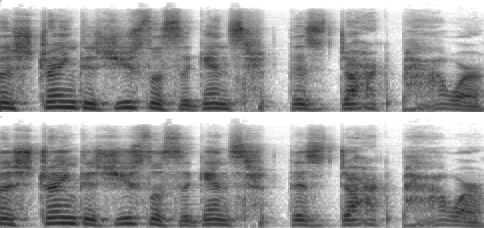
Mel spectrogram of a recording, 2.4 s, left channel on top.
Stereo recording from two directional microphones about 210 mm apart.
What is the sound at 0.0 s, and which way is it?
Speech, 50° left (ahead or behind).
